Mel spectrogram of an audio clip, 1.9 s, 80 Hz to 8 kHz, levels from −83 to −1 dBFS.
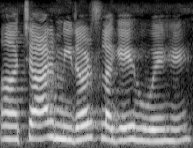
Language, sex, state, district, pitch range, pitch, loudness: Hindi, female, Bihar, Saharsa, 240-270 Hz, 255 Hz, -14 LUFS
